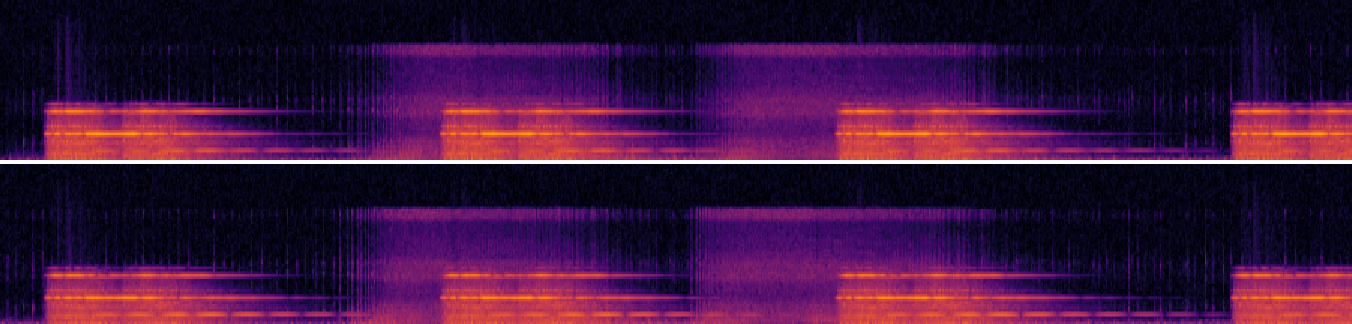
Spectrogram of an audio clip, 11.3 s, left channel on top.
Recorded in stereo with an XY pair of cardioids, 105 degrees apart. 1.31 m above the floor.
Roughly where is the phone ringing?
Ahead left.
